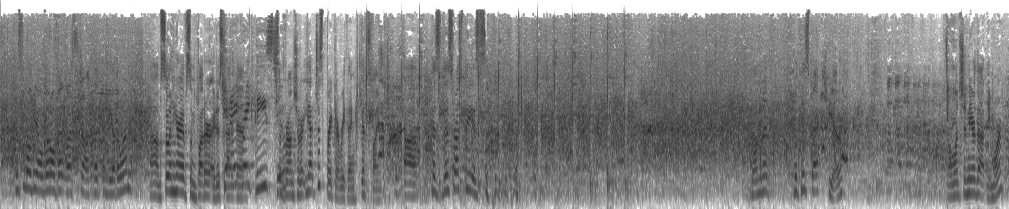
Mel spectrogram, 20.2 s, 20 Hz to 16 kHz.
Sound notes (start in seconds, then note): 0.0 audience laughter and clapping; 8.6 audience laughter; 11.3 audience laughter and clapping; 11.4 pounding noise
